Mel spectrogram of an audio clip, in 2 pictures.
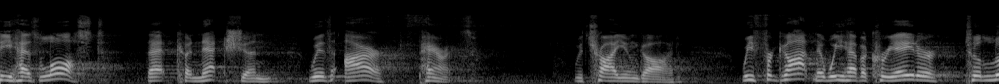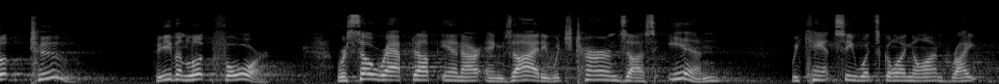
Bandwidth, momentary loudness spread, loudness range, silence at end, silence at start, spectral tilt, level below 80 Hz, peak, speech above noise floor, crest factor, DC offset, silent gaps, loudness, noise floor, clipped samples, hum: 10.5 kHz; 14 LU; 5 LU; 0.05 s; 0 s; -5 dB/octave; -64 dBFS; -8 dBFS; 32 dB; 22 dB; under 0.1%; none; -28 LUFS; -60 dBFS; under 0.1%; none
